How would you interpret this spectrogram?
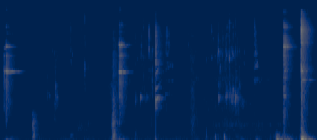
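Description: At a whisky tasting, a cork pops and whisky glugs in short gurgling bursts into glasses, with a ringing glass clink at the start and scattered light taps and drips in between. No one speaks.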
